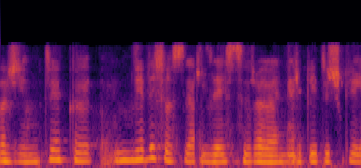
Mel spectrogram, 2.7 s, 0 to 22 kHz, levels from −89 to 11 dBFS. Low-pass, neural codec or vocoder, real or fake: 7.2 kHz; codec, 24 kHz, 1.5 kbps, HILCodec; fake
